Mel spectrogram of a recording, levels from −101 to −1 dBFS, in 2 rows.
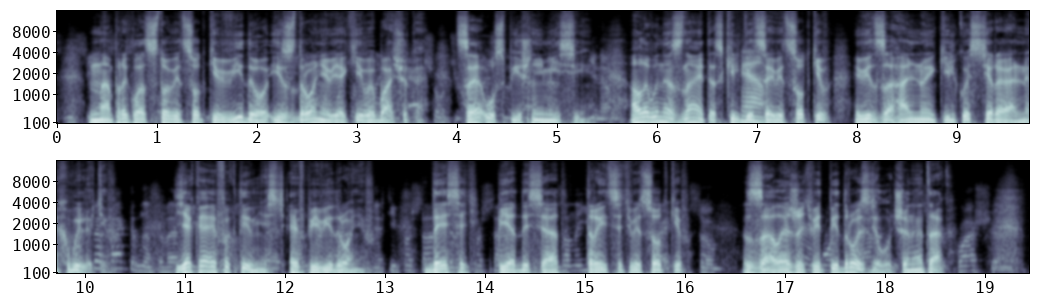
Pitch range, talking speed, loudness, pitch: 90-125 Hz, 110 wpm, -19 LUFS, 100 Hz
